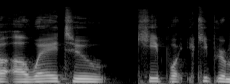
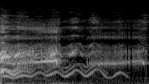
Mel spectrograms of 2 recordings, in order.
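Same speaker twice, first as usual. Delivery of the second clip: shrieking laugh; 7 dB quieter than usual. Real, not acted. Big laugh at the arm gestures.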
